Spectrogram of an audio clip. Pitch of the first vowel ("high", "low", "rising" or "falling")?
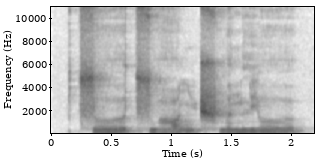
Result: rising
